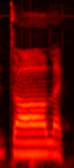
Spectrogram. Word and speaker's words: Daleks: And so now, like, I really appreciate, like, the Daleks.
